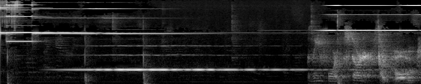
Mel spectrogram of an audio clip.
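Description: Live electronic music from a table of electronics played through PA speakers: high steady tones and a few low thumps, then one long held tone, and about six seconds in a dense, grainy texture comes in under a high steady tone.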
